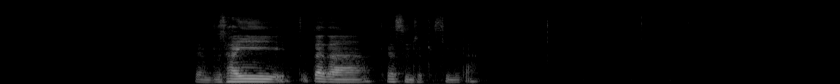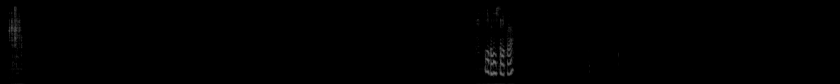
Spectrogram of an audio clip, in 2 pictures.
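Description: Small plastic parts click and rattle as they are pried apart by hand.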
